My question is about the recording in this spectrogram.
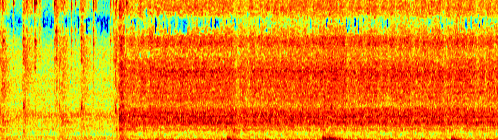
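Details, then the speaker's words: Mazda Miata cranked after water pump and timing belt install, with only the airbox and plug wires refitted: steady starter cranking with a few weak, uneven puffs and no catch. Crank, no start; sounds out of time even though the owner believes the cams are set correctly. "Nope. Still out of time. So, we did not get the car to start. I don't know why I have those cams on correctly. I don't know what's going on. It just sounds like it's out of time."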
